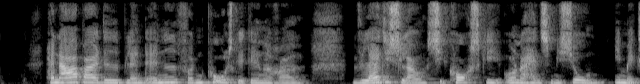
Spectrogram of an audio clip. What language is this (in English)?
Danish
